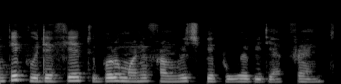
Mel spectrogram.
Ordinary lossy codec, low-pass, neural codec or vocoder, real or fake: none; 7.2 kHz; none; real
